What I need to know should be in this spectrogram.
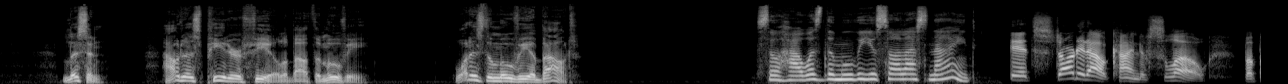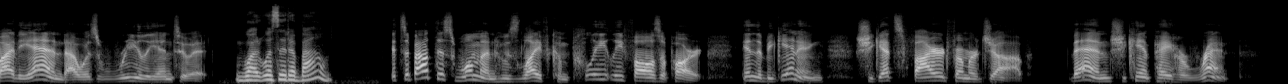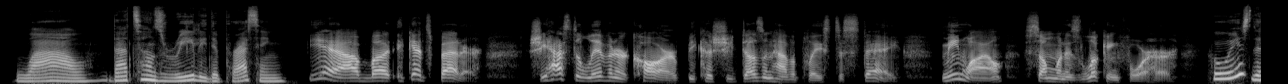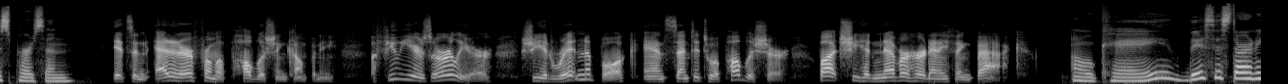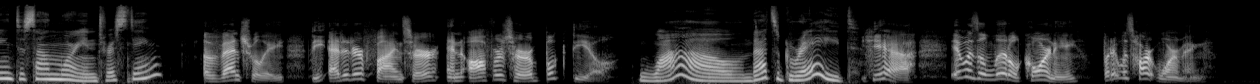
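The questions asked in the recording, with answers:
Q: How does Peter feel about the movie?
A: It started slow, but by the end he was really into it; a little corny but heartwarming

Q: What is the movie about?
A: A woman whose life falls apart, until an editor finds her and offers her a book deal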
